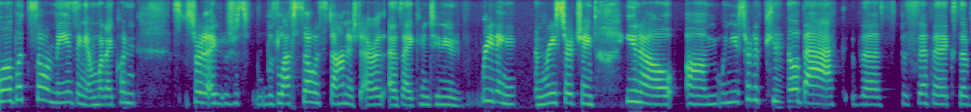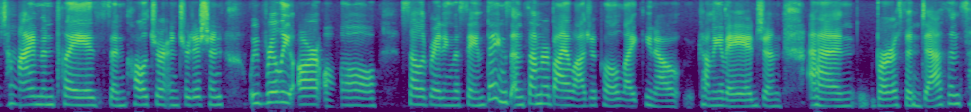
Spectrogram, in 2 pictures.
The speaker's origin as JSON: {"language": "English", "town": "Ithaca", "region": "New York", "country": "United States", "tie": "born or raised there", "said": "I grew up in Ithaca in upstate New York, but we would go down to the city quite often"}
